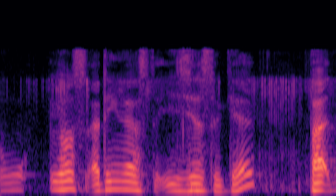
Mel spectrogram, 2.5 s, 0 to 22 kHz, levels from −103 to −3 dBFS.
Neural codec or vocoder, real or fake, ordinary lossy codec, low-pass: none; real; none; none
